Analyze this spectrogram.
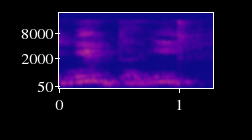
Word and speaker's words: निर्दयी: जैसे निर्दयी, निर नी के बाद आया है और द की पहले इसका रे का उच्चारण आया है, तो हमारा शब्द निर्दयी ठीक होएगा।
